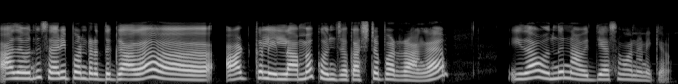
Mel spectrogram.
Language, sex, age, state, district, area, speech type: Tamil, female, 45-60, Tamil Nadu, Cuddalore, rural, spontaneous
